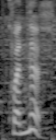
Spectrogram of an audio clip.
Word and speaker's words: quoi de neuf: Let's say it together. Quoi? Quoi? It's the wa sound. Wa. Quoi de neuf? Neuf. For once, the letter at the end is not silent, so you have to pronounce it.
